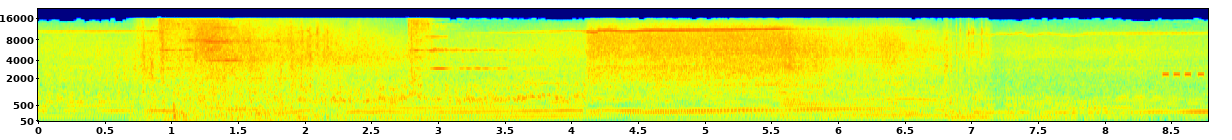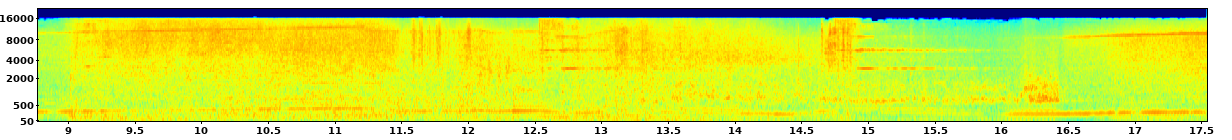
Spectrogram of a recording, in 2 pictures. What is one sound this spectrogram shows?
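Car tyres screech while drifting.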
